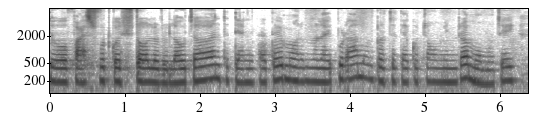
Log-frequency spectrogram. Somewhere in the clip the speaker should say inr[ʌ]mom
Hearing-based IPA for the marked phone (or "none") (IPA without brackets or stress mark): ʌ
